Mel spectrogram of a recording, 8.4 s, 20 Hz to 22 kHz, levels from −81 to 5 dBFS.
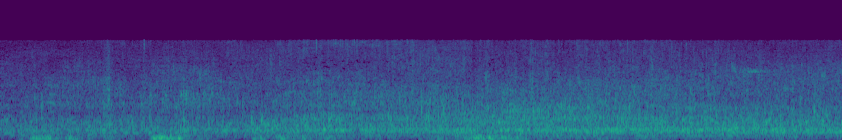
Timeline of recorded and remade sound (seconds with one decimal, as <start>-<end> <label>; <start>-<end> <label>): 0.0-8.4 recorded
